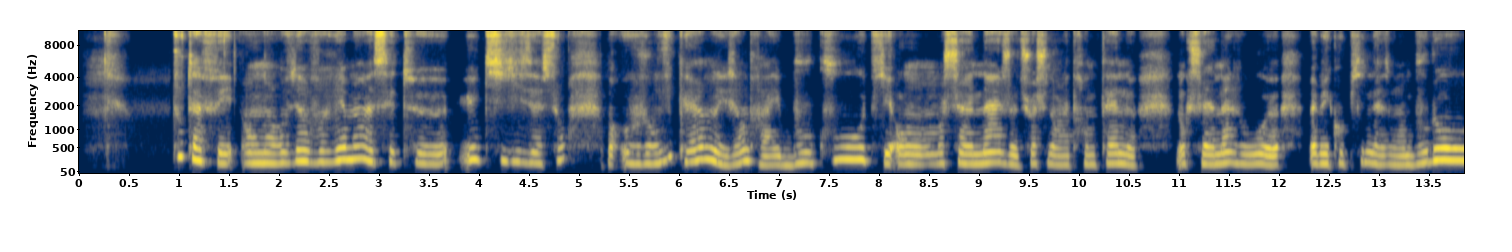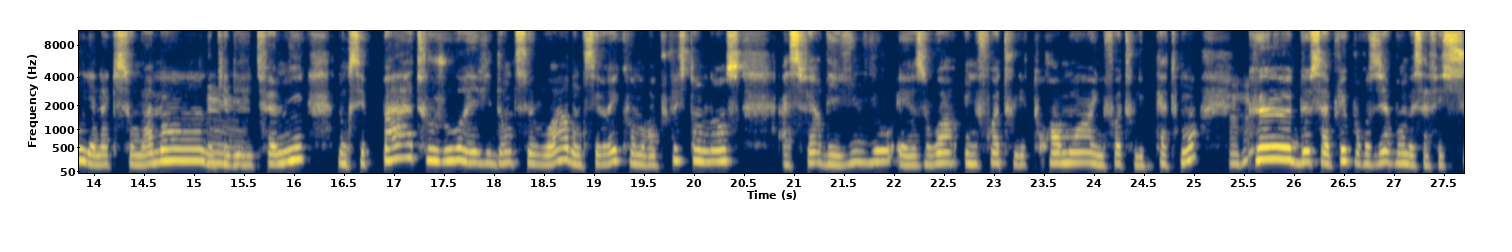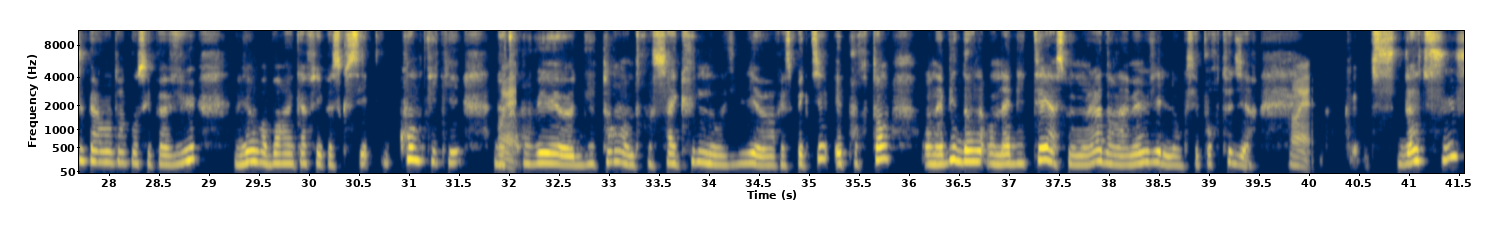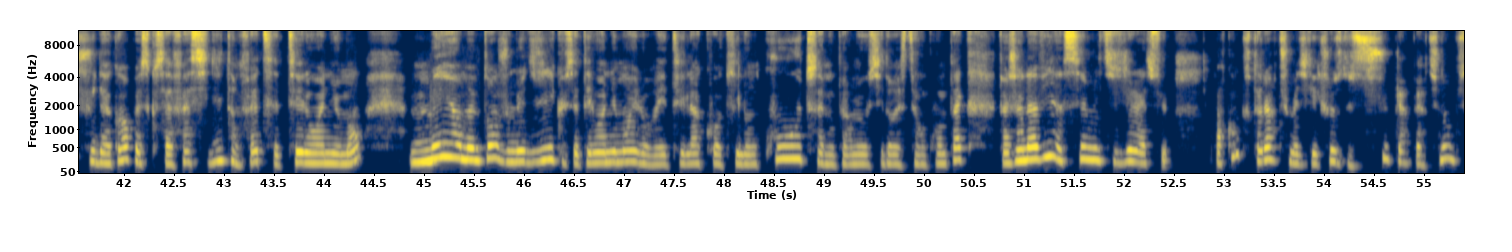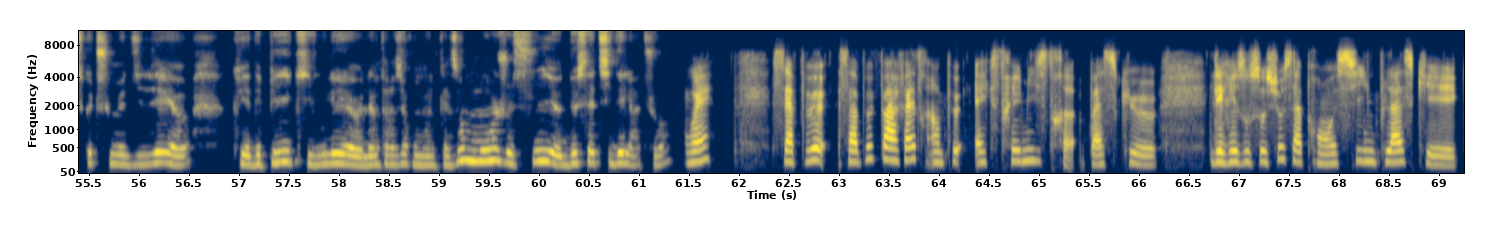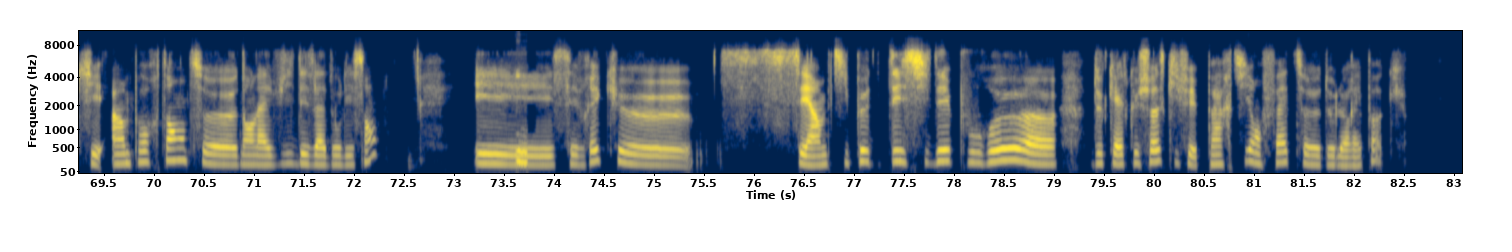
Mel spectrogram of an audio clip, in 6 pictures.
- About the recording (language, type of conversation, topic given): French, podcast, Les réseaux sociaux renforcent-ils ou fragilisent-ils nos liens ?
- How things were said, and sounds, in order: stressed: "beaucoup"; tapping; "visios" said as "vivo"; stressed: "super"; "extrémiste" said as "extrémistre"; other background noise; stressed: "décider"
